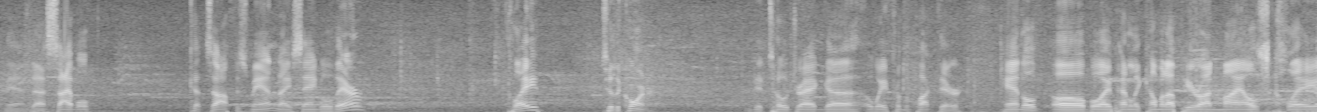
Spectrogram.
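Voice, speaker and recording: An American man giving casual, conversational live hockey play-by-play as a commentator, getting excitable when play heats up. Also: medium pitch. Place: indoor ice rink. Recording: noisy indoor ice rink.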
